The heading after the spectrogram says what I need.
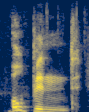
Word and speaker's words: opened: the ED ending here instead of open-ended okay it's opened opened it opened it open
